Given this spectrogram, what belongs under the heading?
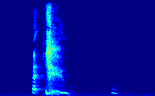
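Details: Adult recording alone at home, struggling to get sneezes going: a single sharp sneeze with a brief in-breath before it, followed by a faint sniff in a quiet room.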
